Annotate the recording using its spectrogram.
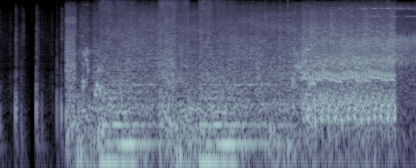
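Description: A machine gun fires rapidly and loudly.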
